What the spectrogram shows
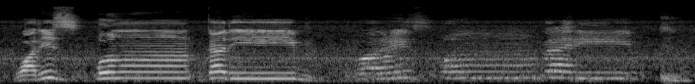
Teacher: یہاں نون تنوین جو قاف کی ہے اس پر اخفا ہو رہا ہے غنّے کے ساتھ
